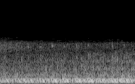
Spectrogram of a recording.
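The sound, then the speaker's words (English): A motorbike engine idles with a steady, low rumble and a rapid, even chug, holding a constant level throughout with no voices. “Oh, I could have run you down with my bike just now.”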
